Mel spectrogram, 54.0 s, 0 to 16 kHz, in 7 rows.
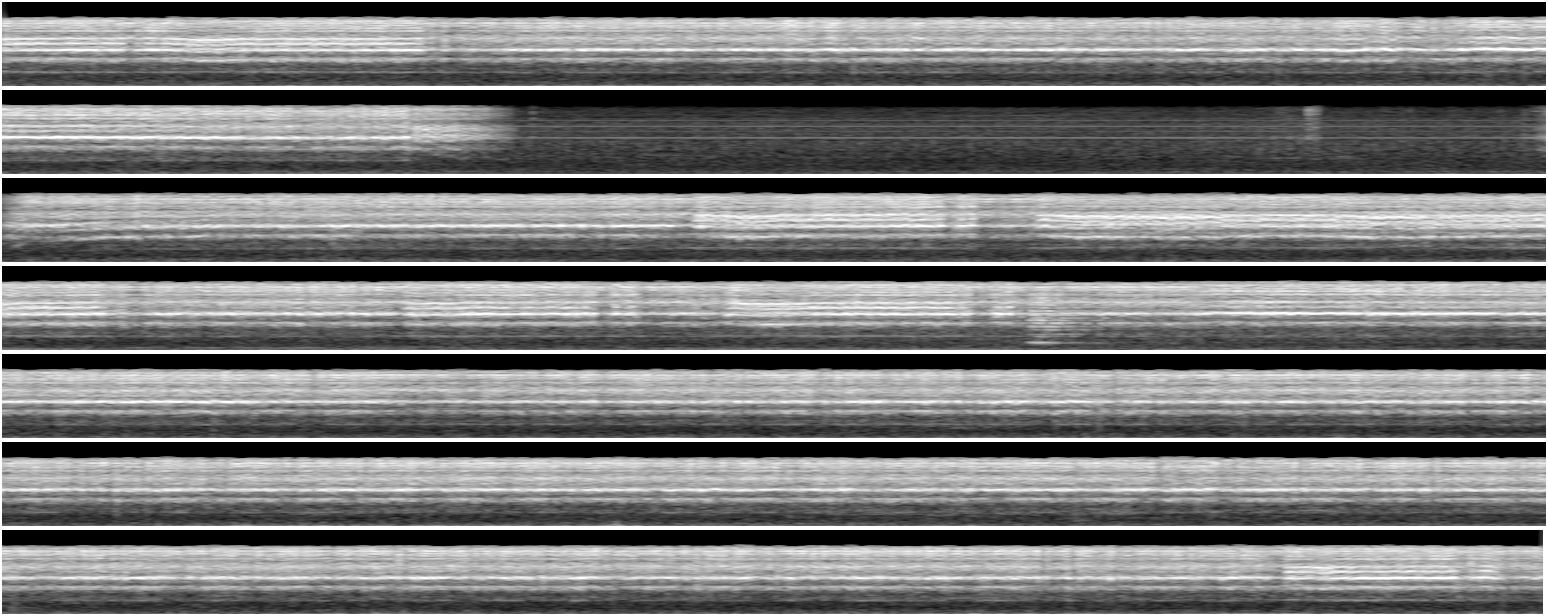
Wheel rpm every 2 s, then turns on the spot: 160, 160, 160, 160, 150, 10, 0, 20, 150, 160, 160, 160, 160, 160, 160, 160, 160, 160, 160, 160, 160, 160, 160, 160, 160, 160, 160.
none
